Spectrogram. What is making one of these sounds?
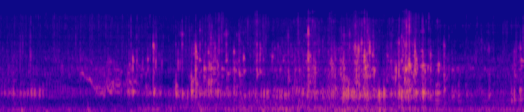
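Air bubbles gurgle and rush up close underwater.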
